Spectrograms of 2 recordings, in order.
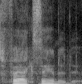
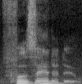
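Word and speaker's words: Faxanadu: name but most people refer to it as fax do but it it's actually the name is a portmanto of famicom and zanadu so it's actually pronounced fanu but it's basically a refinement on the formula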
